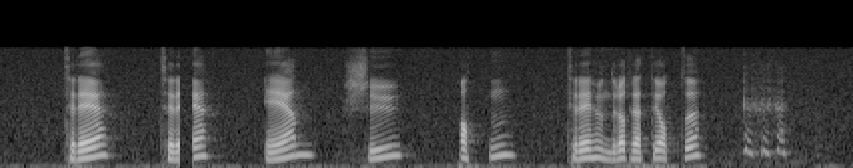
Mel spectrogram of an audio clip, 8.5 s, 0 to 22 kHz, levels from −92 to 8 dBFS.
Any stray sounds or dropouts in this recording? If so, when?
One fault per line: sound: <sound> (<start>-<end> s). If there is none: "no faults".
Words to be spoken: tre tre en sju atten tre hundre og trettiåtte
sound: dropout (1.8-1.9 s)
sound: laugh (7.4-8.0 s)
